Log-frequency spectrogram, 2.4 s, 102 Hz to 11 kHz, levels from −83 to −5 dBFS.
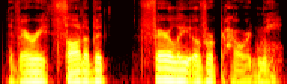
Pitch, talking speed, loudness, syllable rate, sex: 95 Hz, 200 wpm, -17 LUFS, 6.6 syllables/s, male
